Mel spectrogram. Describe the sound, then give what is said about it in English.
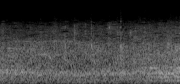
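A stadium crowd at a football match applauds in the 30th minute as O'Connell goes off with a pulled hamstring and Ben Tozer returns as his replacement, a steady, dense wash of clapping with a constant roar and no pauses or peaks in loudness. “and the applause not just for O'Connell but also to see the return of Ben Tozer.”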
